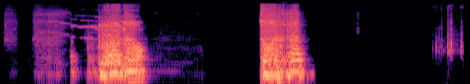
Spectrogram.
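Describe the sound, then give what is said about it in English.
A power drill whirs in two loud, grinding bursts as a man drives self-drilling screws through panels, flattening the sealant into a watertight joint between two panels, the first burst longer than the second, followed by brief faint clicks and scraping near the end. No one speaks. “And you see as he's drilling them that, you know, this sealant becomes flat and, you know, creates a nice watertight joint between the two panels.”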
